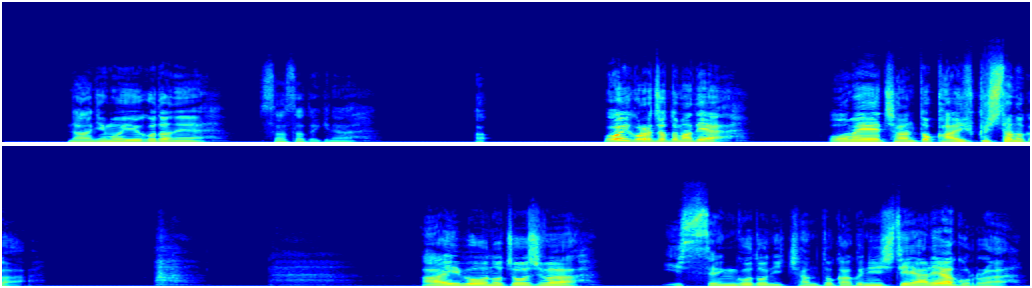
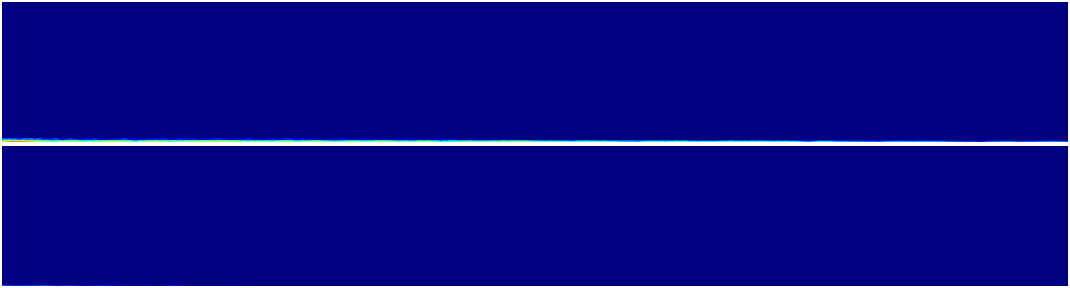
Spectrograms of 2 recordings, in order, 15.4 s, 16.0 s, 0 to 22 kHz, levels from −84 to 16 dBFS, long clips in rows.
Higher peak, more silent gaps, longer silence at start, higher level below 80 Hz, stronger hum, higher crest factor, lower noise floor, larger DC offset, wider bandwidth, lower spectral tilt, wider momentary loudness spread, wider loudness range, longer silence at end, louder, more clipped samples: second, -6 dBFS vs -2 dBFS; neither; first, 0.5 s vs 0 s; second, -74 dBFS vs -34 dBFS; neither; about the same, 24 dB vs 28 dB; second, -69 dBFS vs -87 dBFS; neither; first, 14.5 kHz vs 0.6 kHz; second, -4 dB/octave vs -23 dB/octave; about the same, 21 LU vs 19 LU; second, 10 LU vs 20 LU; second, 0.15 s vs 10.2 s; first, -26 LUFS vs -29 LUFS; neither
